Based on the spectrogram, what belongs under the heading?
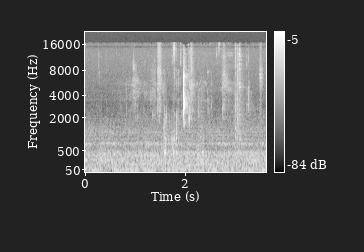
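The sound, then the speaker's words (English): Someone quietly sips a hard seltzer, with a few soft wet slurps and a small gulp rising briefly over a steady low hiss, no talking. “It tastes like hand soap.”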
